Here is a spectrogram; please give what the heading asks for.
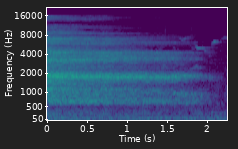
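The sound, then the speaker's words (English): A deep breath released in a long, soft, breathy sigh during a guided meditation, steady at first and slowly fading away, heard alone with no talking. “Let's take a deep breath in and release.”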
